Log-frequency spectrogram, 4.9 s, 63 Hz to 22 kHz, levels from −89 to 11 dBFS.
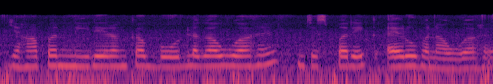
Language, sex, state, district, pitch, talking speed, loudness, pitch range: Hindi, female, Bihar, Madhepura, 220 Hz, 195 wpm, -32 LUFS, 210-225 Hz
